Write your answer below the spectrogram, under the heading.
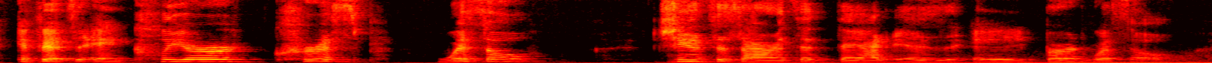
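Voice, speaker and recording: A woman at a very slow pace, over noticeable background noise. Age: 60s. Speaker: Bigfoot enthusiast vlogger. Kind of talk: casual monologue.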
